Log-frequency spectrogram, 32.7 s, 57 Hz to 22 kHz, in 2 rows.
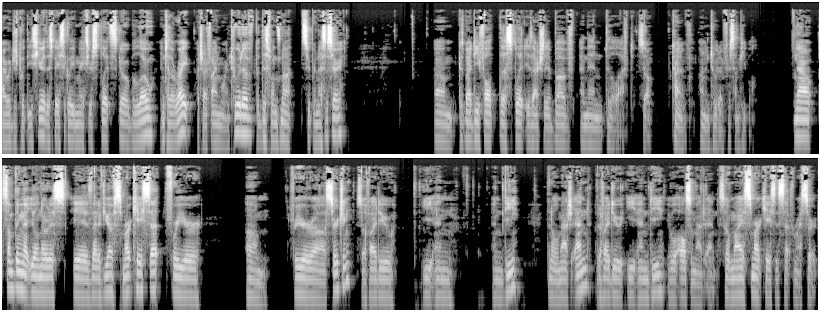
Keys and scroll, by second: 0.0-9.2 typing, 13.3 j, 13.7 j, 15.0 k, 16.5 k, 16.7 k, 16.9 k, 19.1-19.5 h, 22.7 /, 24.6-26.9 typing, 28.0-29.3 typing, 30.4 Escape.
